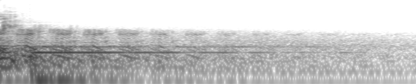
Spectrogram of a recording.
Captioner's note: curse echoes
